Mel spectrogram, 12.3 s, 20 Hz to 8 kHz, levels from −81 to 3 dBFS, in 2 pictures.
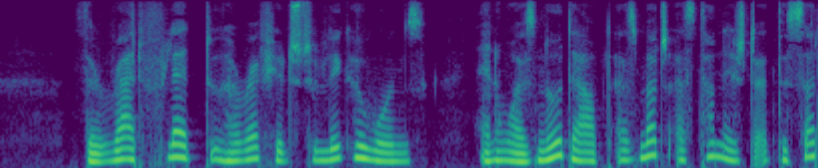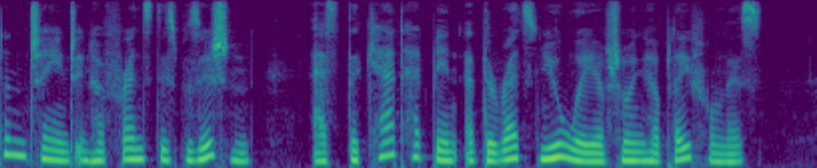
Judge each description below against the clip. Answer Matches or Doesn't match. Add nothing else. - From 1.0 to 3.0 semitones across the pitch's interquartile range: Doesn't match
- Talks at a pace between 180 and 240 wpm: Matches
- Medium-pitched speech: Matches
